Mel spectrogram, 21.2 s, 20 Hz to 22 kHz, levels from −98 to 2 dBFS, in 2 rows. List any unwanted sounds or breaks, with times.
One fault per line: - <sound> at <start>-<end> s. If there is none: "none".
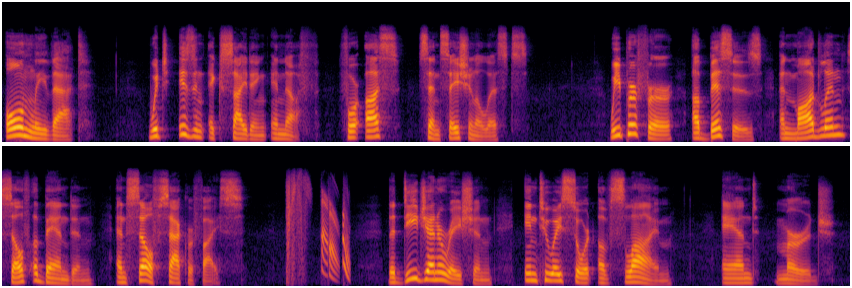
- chirp at 14.2-15.0 s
